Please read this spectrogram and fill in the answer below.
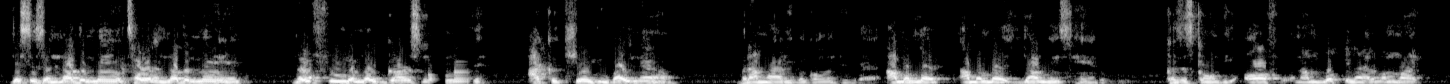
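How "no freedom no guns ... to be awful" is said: normal talking voice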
